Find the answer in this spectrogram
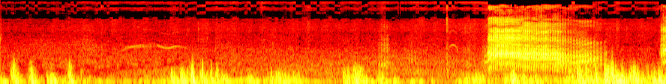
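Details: Gull at Bare Island, La Perouse, Sydney: one loud, harsh, rasping call with rich harmonics lasting under a second, following several low thumps and a faint short whistle, with a windy outdoor background.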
